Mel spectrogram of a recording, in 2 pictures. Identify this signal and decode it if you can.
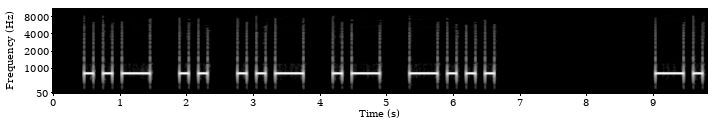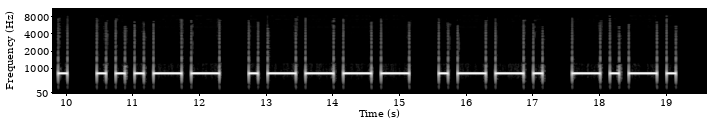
Morse code, heard as a keyed tone, about 8 wpm, 800 Hz. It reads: UIUAB D31PC
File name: CW / DET / 1 6 1500C S B 8wpm 5142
